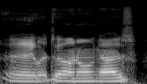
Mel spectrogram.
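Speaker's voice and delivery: worn-out voice put on for a greeting; Keith Peterson. Streamer mocking his overused voice to viewers, as an impression. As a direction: greet them in an overworked, altered voice. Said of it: "I sound like fucking Keith Peterson".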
